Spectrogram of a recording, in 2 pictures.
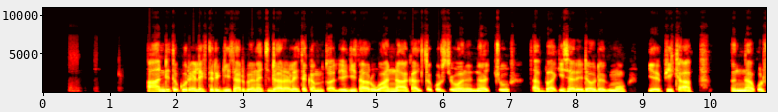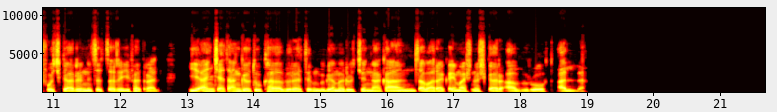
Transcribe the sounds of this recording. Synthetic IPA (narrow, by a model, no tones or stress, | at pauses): ʔand̪t̪ʼɨkʼuɾe̞lek̚t̪ɾik̚ɡit̪ʰaɾbənət͡ʃʼd̪aɾalajt̪ʰəkʼəmːɨt̪ʼa̰ljɛɡit̪ʰaɾuwanːaːkʰalt̪ʼɨkʼuɾsiho̞nːət͡ʃʼːut̪ʼəbːakʼis̬əled̪awd̪əɡmo̞ | jɛpʰikʰa̰p̚ | ɨnːakʼulfo̞t͡ʃːɡaɾnɨsʼɨt͡sʼːɨɾjɪfət̪ʼɾa̰l | jɛʔənt͡ʃʼət̪aŋɡət̪ʰukʰəβɨɾət̪ʰɨmɡəməd̪o̞t͡ʃːɨnːakʰəansʼaβaɾakʼawimaʃɪno̞t͡ʃːɡ̥aɾaβɾo̞t̪ʰalːə̰h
